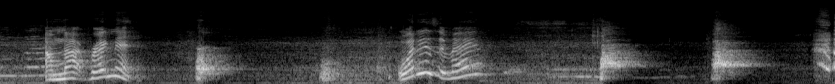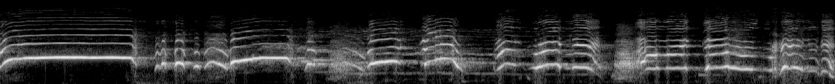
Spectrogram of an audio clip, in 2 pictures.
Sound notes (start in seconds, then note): 7.1 dog barks; 8.2 screams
